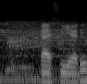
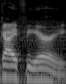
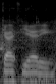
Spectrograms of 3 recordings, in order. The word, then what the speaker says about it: Guy Fieri: Guy Fieri. That's how you say it. It's not Guy Fieri. Guy Fieri is wrong. It's Guy Fieri. That's the correct way to say it.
